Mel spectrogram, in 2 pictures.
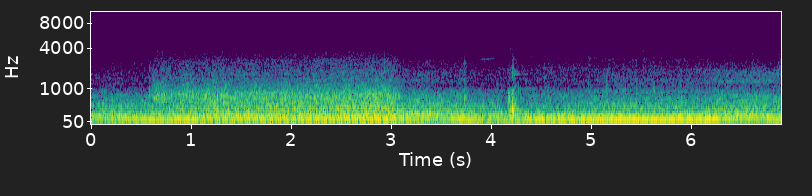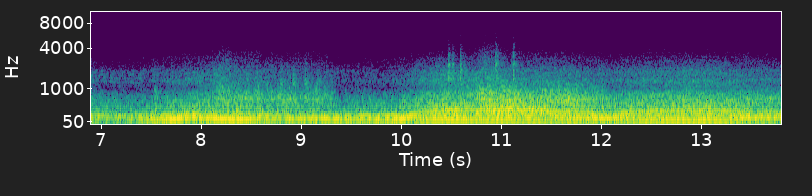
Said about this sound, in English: As I was eating, albeit with a heavy acquiescence, I heard and felt a low rumble of an approaching diesel engine.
